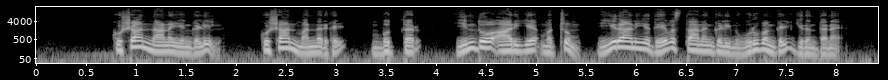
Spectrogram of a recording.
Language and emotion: Tamil, neutral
